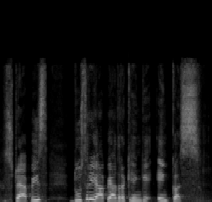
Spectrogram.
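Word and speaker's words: stapes: सबसे पहले का लिखेंगे स्टैपीज, इसको स्टैब्स भी बोला जाता है, कभी कभी ना इसको प्रोनाउंस करते हैं ना स्टैपीज या स्टैब्स भी बोलते हैं, ठीक है।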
